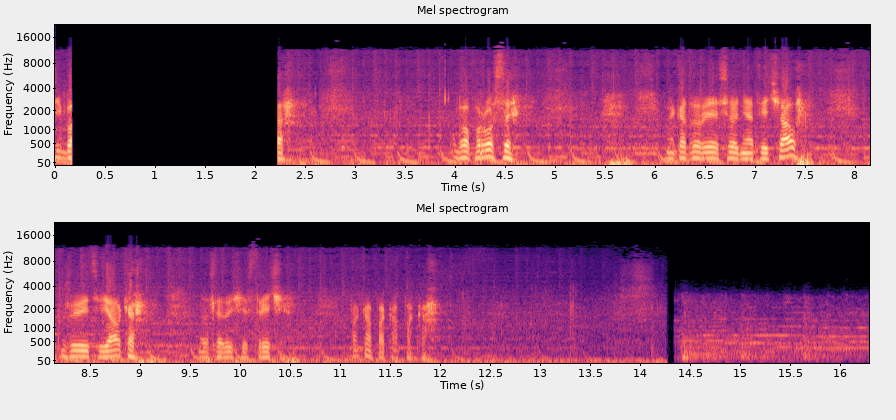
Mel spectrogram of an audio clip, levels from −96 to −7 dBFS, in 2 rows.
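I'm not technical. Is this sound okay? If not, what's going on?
No. Almost right at the start, from 0.17 s to 2.23 s, the sound cuts out completely for about two seconds and then comes back mid-flow. This is an audio dropout to silence: the gap is silent, with not even the faint background hiss a room normally has. The likely cause is that the input was briefly lost, through a loose connection, a failed link or an accidental mute, while the recording kept running. Whatever happened during those two seconds is gone.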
